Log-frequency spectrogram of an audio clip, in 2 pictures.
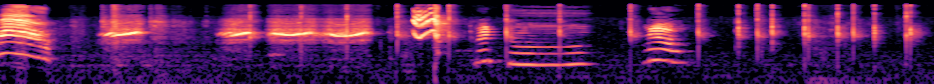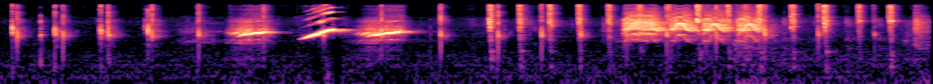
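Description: Indian ringneck parakeet calling: a string of short upward-bending chirps and whistles, with a lower voice-like call about four seconds in. Near the end comes a quick run of sharp clicks and a brief harsh screech.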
